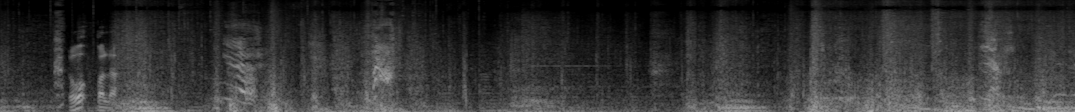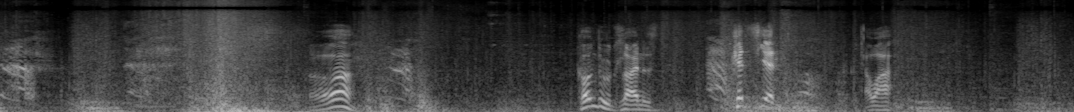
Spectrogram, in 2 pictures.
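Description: A large beast roars and growls.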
